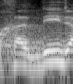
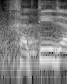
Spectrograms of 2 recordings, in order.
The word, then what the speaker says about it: خدیجہ: ہمیں بولتے ہیں، حالانکہ وہ خدیجہ ہے، دال ہے، ختیجہ نہیں ہے۔ ہمیں بولتے خدیجۃ الکبریٰ رضی اللہ تعالیٰ عنہ، ختیجہ کہتے رہتے۔ ختیجہ نہیں ہے بلکہ خدیجہ ہے۔ یہ ذرا ہم اس کی تلفظ صحیح کر لیں، خدیجہ ہے، خدیجہ رضی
